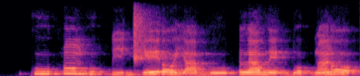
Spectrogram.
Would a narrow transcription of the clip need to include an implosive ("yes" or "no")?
no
